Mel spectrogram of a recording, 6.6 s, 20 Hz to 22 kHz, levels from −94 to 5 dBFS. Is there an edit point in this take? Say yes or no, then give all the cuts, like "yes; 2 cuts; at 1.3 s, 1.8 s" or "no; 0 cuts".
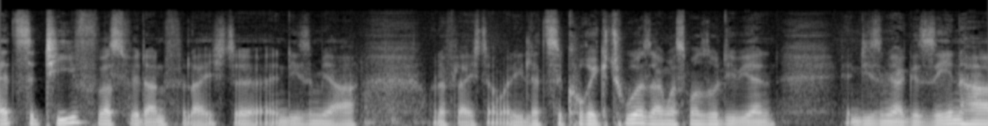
no; 0 cuts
